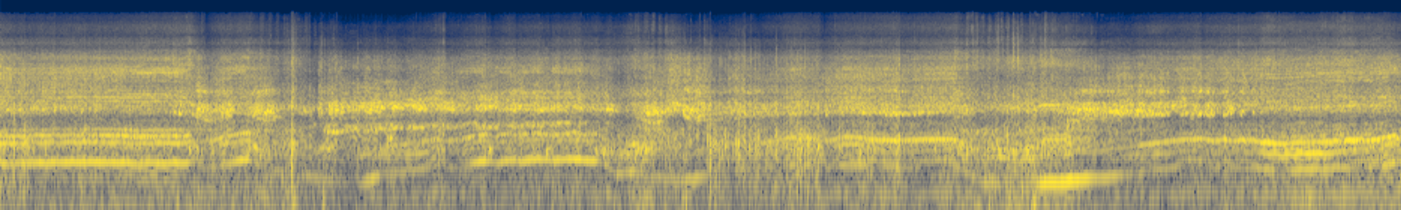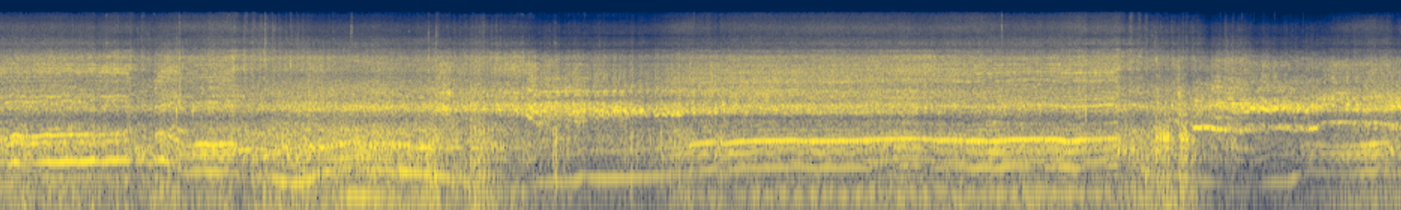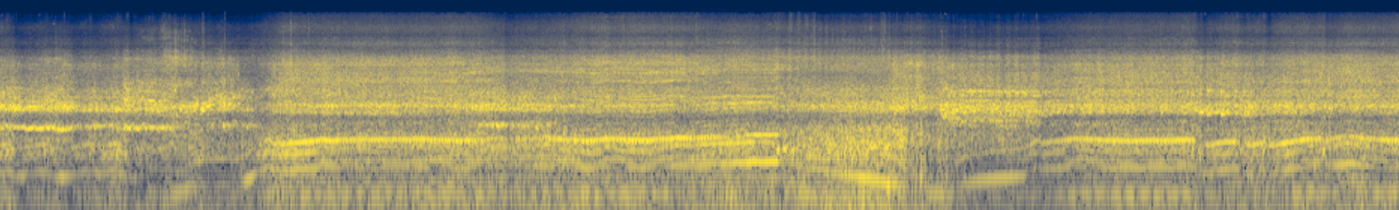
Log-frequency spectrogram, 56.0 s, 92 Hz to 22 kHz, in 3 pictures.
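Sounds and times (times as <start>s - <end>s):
car engine revving: 0.0s - 56.0s.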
